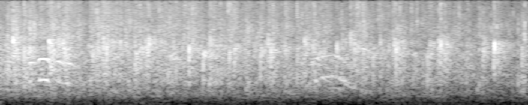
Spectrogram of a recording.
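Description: A crowd applauds steadily, a dense, continuous patter of many hands clapping at an even level for a few seconds, with a faint murmur of voices and a whoop rising through it.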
